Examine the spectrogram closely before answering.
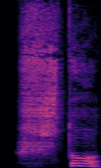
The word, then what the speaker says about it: что: Careful, look at this word. It is written with a ch later, but we pronounce it as sh. We say, что это? Repeat after me. Что это? But we write что это.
